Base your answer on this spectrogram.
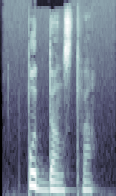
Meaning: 1. citizenship (state of being a citizen) 2. nationality (state of owing allegiance to a state)
- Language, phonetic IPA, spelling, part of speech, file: Russian, [ˈpodːənstvə], подданство, noun, Ru-подданство.ogg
